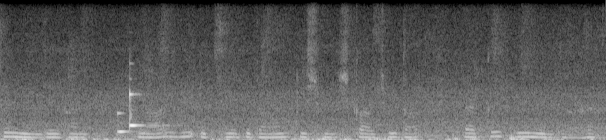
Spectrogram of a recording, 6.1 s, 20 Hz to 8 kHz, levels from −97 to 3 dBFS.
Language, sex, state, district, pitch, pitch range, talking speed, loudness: Punjabi, female, Punjab, Pathankot, 210 Hz, 200-225 Hz, 140 wpm, -21 LUFS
